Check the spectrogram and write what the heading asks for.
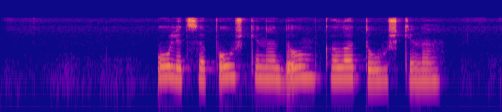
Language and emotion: Russian, sad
